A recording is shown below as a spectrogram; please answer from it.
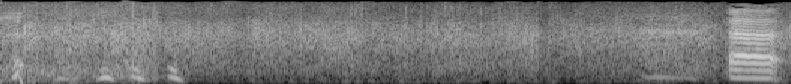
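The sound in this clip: An audience claps softly to welcome a guest at a church service. The faint, steady patter of applause sits between a brief voice at the start and a short voiced sound near the end.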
